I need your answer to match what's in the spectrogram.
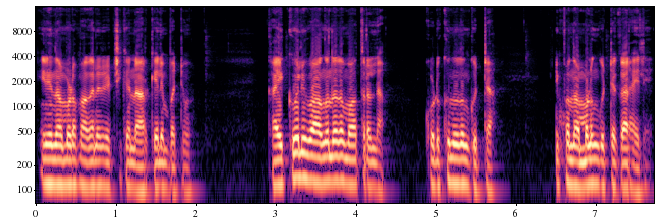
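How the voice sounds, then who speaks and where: A man's voice: lowish voice, steady tone, fairly quick, pauses often, a little mellow, natural voice. A man voicing a distraught mother who accuses her husband of betrayal. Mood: accusing.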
